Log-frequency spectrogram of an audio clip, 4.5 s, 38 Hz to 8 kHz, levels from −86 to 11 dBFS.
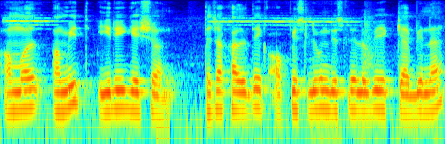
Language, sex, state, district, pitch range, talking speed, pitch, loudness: Marathi, male, Maharashtra, Gondia, 130-140 Hz, 190 wpm, 135 Hz, -14 LUFS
